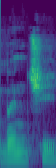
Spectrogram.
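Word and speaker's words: Linji: Rinzai, when these teachings from Lin Chi came to Japan, the Japanese have their own way of pronouncing characters, the Chinese characters. So they, in their way of pronouncing, Lin Chi became Rinzai, but it's the same person.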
